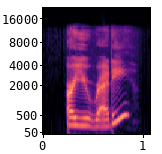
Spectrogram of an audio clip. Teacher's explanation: Voice goes up at the end. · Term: rising intonation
